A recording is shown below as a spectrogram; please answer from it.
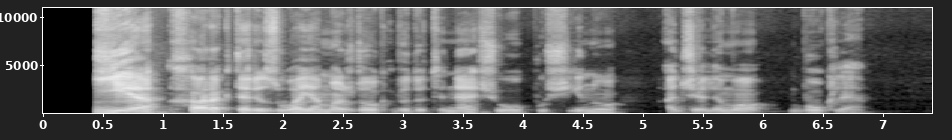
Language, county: Lithuanian, Šiauliai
